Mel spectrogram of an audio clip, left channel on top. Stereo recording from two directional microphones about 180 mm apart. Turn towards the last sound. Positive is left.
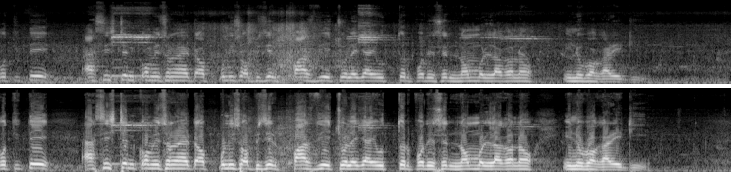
turn(degrees=-40)  # may be behind; listen again after turning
